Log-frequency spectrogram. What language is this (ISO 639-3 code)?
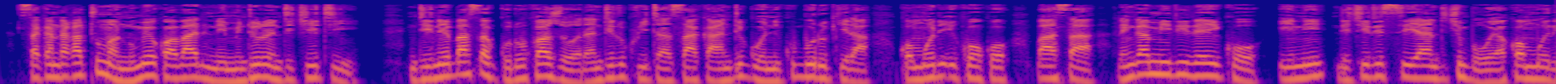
sna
